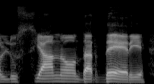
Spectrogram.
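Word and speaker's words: Luciano Darderi: should be what's the correct what's the correct pronunciation then well he should be named as as an Argentinian player so Luciano derei in Italy everyone says yeah and Miss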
